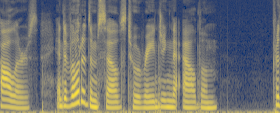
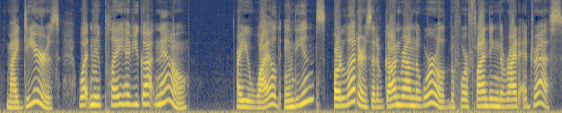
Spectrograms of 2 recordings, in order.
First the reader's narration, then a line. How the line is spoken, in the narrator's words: she asked, laughing at the ridiculous sight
